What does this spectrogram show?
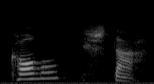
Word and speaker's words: Como está: So you see this E, here, sounds more like an I. Como está?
